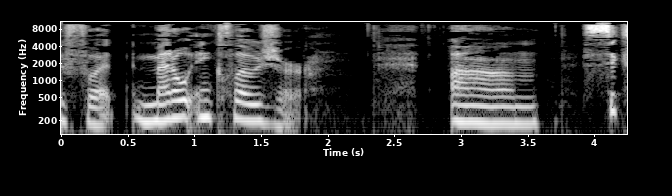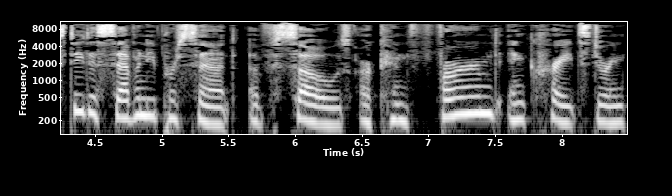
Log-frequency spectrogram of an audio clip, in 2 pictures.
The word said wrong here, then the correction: sows: Sows, I'm sorry. – That's okay. That's okay. – Sows, it rhymes with cows.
